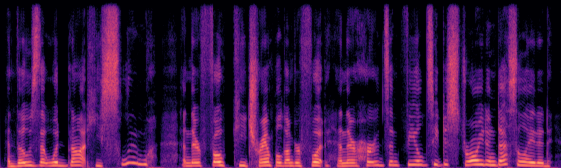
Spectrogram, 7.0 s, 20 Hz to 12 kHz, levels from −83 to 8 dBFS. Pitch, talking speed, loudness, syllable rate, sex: 235 Hz, 190 wpm, -17 LUFS, 4.9 syllables/s, male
